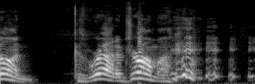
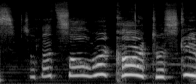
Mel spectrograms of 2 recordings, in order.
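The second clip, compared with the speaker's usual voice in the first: put-on girl falsetto voice, much higher; 13 semitones higher, 6 dB quieter than usual. Trying to recall how Kaede said her line, attempted Kaede falsetto voice. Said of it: "I can't do falsetto".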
